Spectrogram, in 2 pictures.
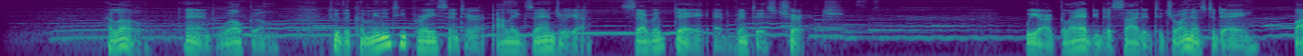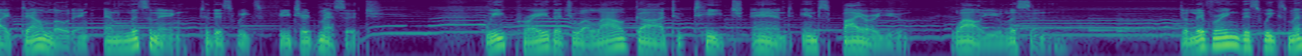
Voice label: Podcast Intro-Outro

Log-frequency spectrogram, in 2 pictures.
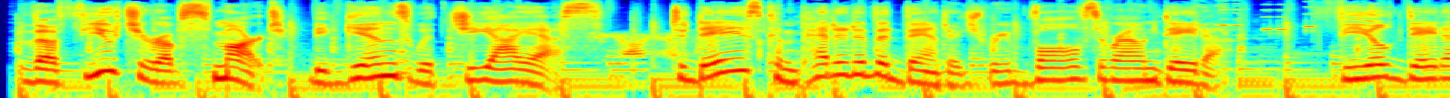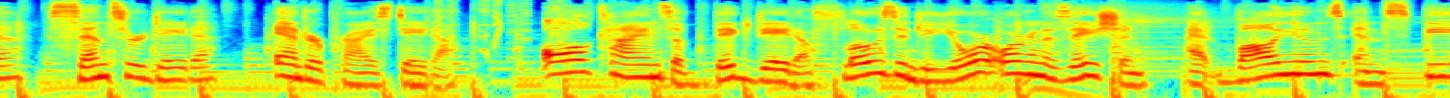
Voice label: CORPORATE INDUSTRIAL

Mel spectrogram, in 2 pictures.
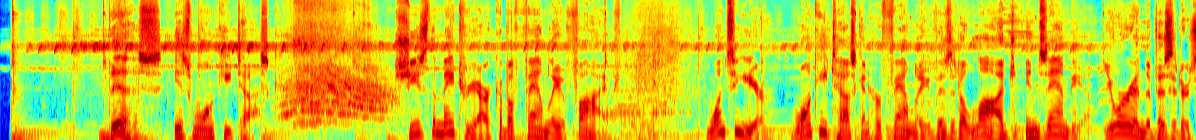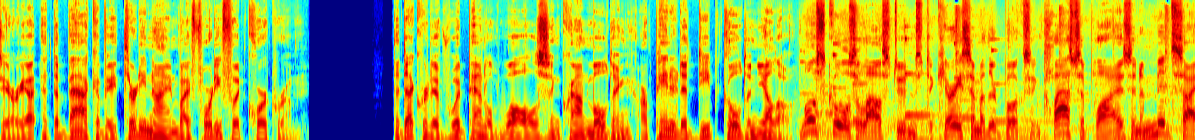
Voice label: Narration

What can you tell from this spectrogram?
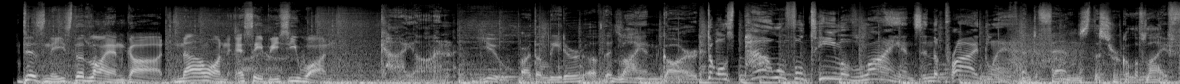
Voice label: Radio; Disney SABC TV Lion Guard; MIX

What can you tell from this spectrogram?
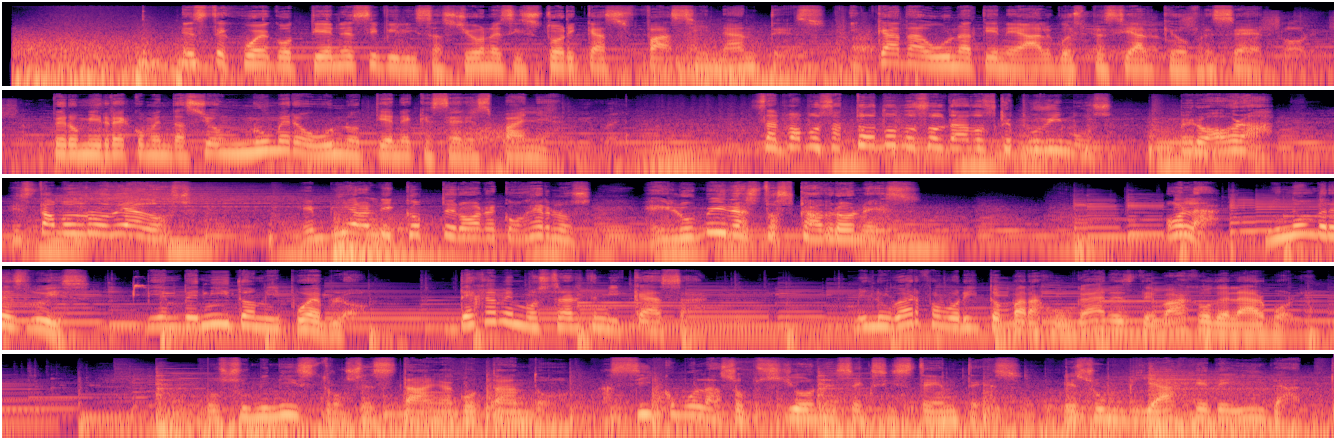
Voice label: Character compilation SPA

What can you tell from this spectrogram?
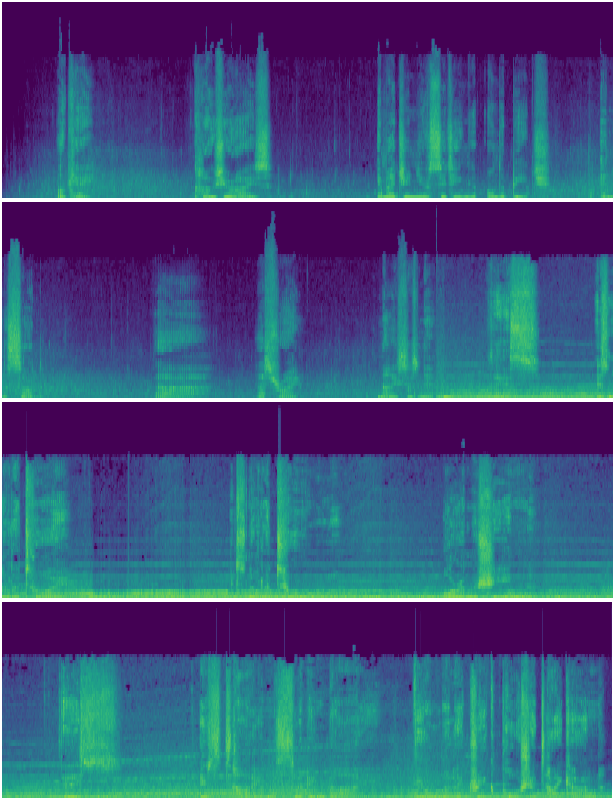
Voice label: commercials

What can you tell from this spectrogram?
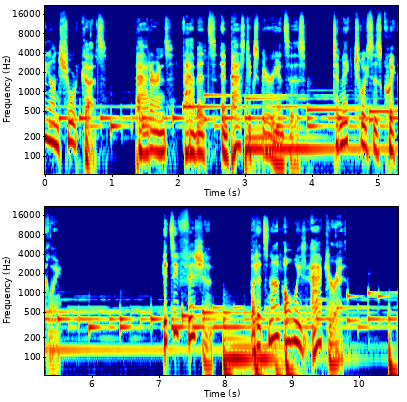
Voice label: Decision Making Modern Life Documentary

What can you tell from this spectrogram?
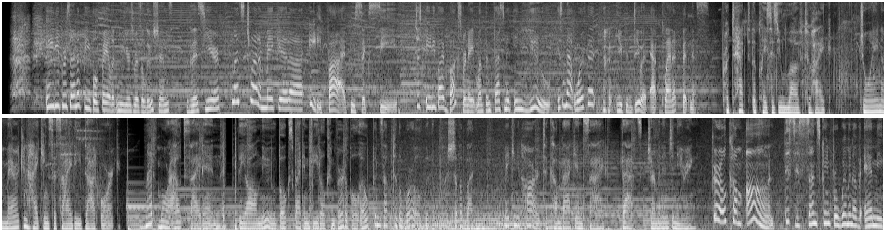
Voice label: Commercial

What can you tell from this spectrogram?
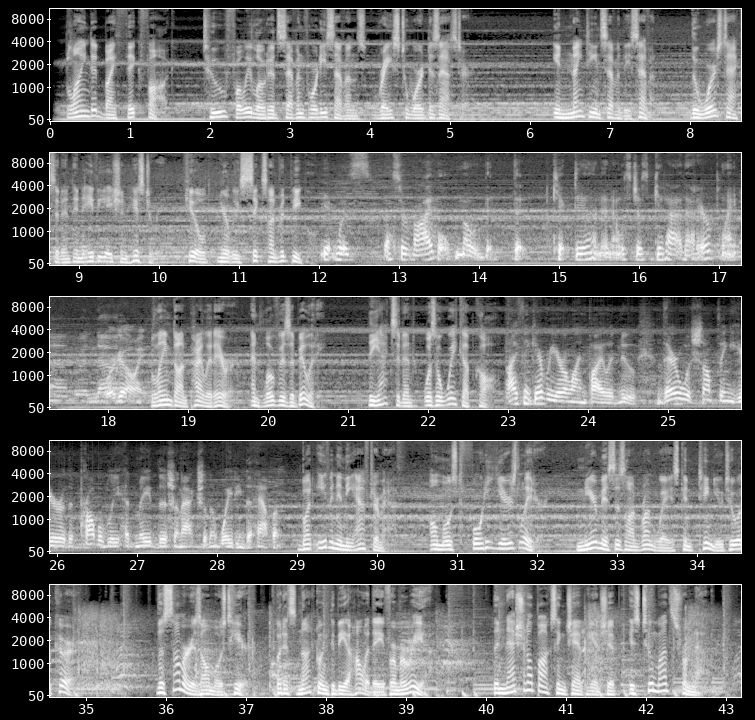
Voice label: Documentary

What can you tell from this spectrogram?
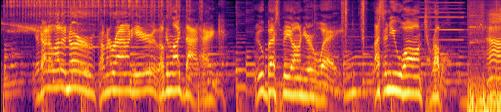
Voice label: Animation

